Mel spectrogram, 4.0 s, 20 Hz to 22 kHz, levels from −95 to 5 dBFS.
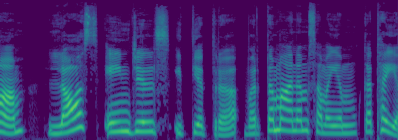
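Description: From 2.77 s to the end of the speech, the audio shows a wrong sample rate fault. The samples appear to be played faster than they were captured, with no conversion. The change fits 44.1 kHz material played at 48 kHz. Speed rises by a factor of 1.09. Pitch rises by about 1.5 semitones. The voice turns slightly high and hurried. Timing and pitch shift together, as one change.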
